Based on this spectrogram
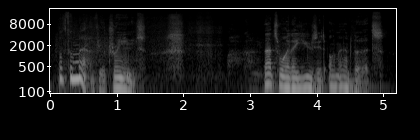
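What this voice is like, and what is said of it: Deep, velvety, seductive male voice. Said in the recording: “my really deep down sexy voice ... a voice like this velvety voice”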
